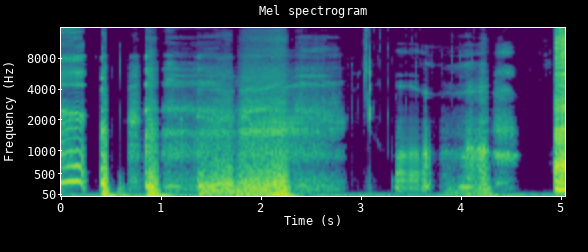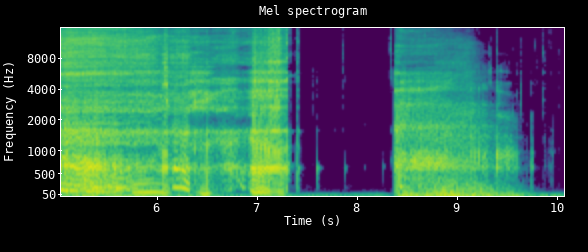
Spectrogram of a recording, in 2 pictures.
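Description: A series of loud, deliberate burps, starting with several short croaky ones, then two long, rumbling belches, separated by brief silences.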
